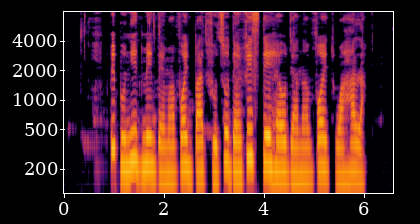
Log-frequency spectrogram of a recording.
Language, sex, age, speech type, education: Nigerian Pidgin, female, 15-29, spontaneous, tertiary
